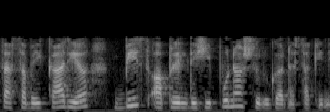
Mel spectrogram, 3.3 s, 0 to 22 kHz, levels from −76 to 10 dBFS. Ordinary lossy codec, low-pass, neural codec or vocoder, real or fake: none; 5.4 kHz; none; real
